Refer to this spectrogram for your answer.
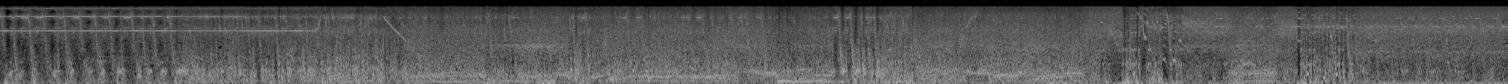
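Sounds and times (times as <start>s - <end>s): falling whine: 0.0s - 15.0s
harsh noise wall of hiss: 1.6s - 15.0s.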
